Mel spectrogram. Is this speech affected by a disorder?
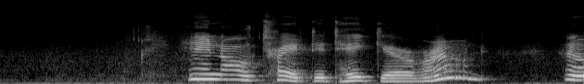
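Yes: traumatic brain injury.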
